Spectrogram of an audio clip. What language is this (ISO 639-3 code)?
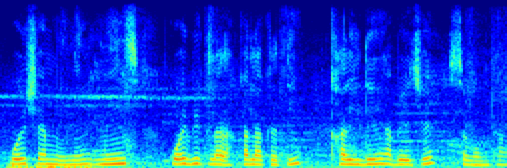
snd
